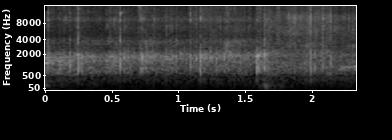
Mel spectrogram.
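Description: An audience claps together in a dense, steady wash of applause, with a few sharper individual claps standing out and murmured voices faintly underneath.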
